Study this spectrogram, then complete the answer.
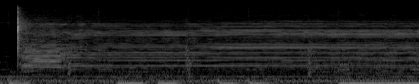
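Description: Electric hair clippers buzz steadily and close up while cutting a fade haircut, a continuous hum with a brief sharp click at the start as the blade works along the head.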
